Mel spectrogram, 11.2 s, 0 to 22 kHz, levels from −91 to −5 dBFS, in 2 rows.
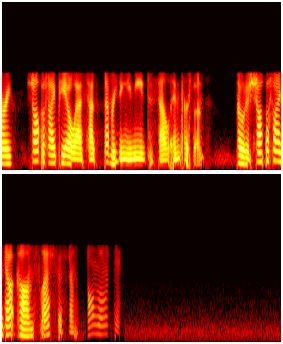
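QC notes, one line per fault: throughout: Codec 2 vocoder, heavy damage. The speech is resynthesised from sine waves following pitch, voicing and a coarse envelope, so it turns robotic and buzzy rather than just muffled, with nothing above 3.8 kHz, at 1.6 kbit/s.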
